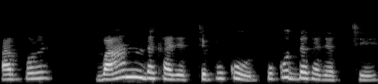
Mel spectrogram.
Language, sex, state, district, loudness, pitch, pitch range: Bengali, female, West Bengal, Jhargram, -19 LUFS, 255 Hz, 220-285 Hz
